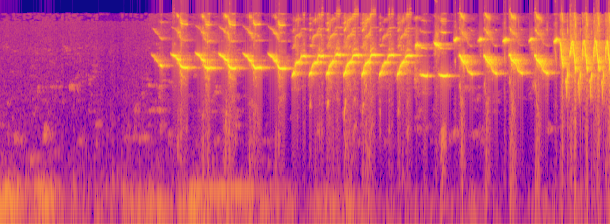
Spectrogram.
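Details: Atlantic canary singing loudly: after a quiet start, a fast, high, rolling trill of repeated chirps, about four notes a second, shifting into buzzier rapid rolls near the end.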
